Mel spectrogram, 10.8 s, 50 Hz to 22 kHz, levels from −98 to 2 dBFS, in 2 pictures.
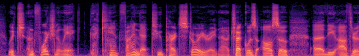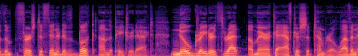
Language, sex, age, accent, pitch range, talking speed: English, male, 40-59, American, 85-115 Hz, 180 wpm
